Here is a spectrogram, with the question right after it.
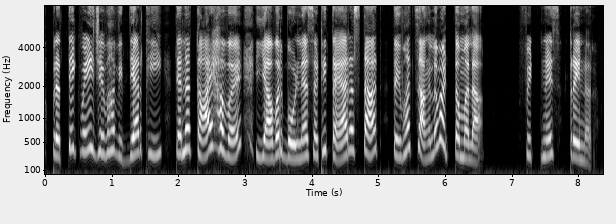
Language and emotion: Marathi, happy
